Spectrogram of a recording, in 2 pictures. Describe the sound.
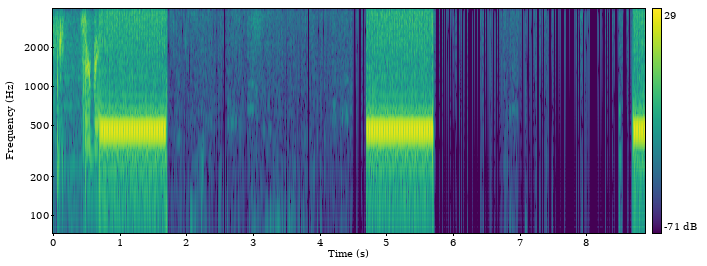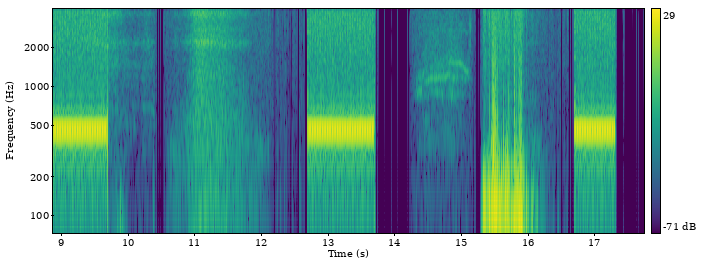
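A business telephone line ringing while the call is transferred to voicemail, a steady pitched ring tone pulsing about every four seconds, five rings with the last cut short, and brief scuffing noises in between.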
